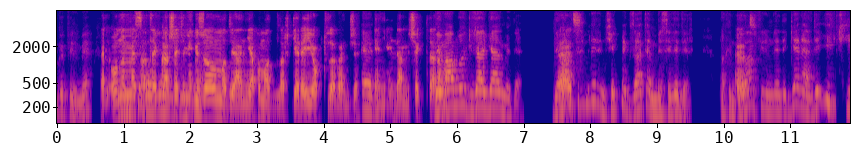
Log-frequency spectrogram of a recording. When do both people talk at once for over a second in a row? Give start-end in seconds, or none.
0.9-2.2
